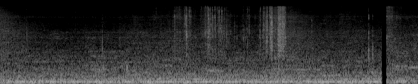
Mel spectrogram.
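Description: Steady low hum of a supermarket's background noise, with a few brief crinkles of a plastic produce bag being handled about two to three seconds in.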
